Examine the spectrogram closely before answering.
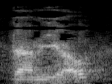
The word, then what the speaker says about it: Daniel: but you know that the Hebrew word daniel has three syllables Danielle the English word at least to Daniel but Moody pronounced was one battle oh come on man you've heard of Daniel Boone and Dan'l Webster haven't you that was the American Way and every time he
